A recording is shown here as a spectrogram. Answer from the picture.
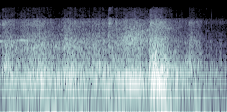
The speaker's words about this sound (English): The snow made it rather rough going, and then suddenly their car skidded and turned over.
